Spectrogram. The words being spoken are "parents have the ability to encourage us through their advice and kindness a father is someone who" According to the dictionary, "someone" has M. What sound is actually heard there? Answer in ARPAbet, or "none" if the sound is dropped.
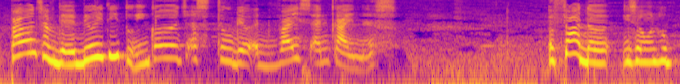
none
